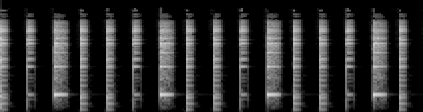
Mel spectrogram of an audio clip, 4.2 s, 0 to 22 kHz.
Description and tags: pss-130 rhythm pops
A loop of the pops rhythm from a Yamaha PSS-130 toy keyboard. Recorded at default tempo with a CAD GXL1200 condenser mic.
